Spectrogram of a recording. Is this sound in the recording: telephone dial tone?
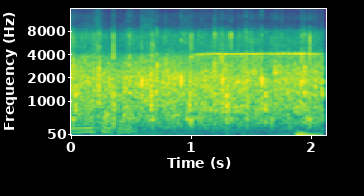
no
